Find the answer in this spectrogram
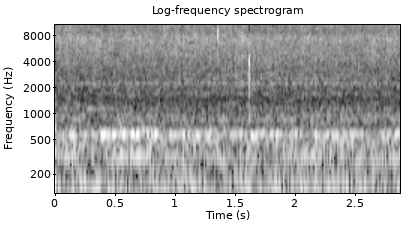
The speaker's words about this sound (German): Der Regen umspielt ganz sanft dein Sein.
